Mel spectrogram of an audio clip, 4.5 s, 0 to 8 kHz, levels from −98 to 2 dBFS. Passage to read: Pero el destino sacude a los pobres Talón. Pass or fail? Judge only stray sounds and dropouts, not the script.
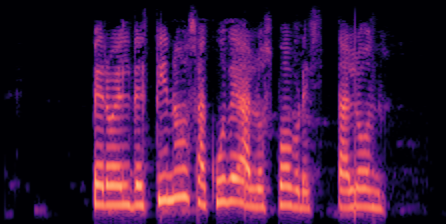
pass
